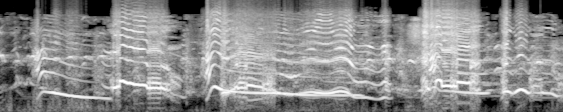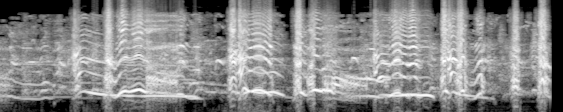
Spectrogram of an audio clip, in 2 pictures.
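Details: A pet dog howls in long, sustained, wavering notes that slowly slide downward, repeated in several drawn-out phrases separated by brief breaths, with occasional higher yelping bursts breaking in between.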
